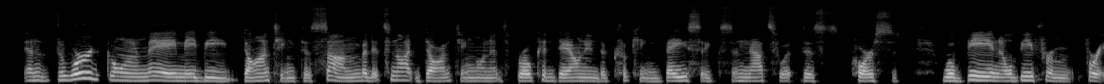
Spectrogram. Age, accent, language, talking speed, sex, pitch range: 50-69, American, English, 175 wpm, female, 155-185 Hz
